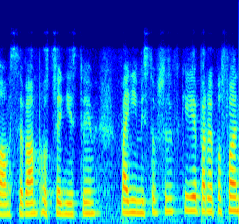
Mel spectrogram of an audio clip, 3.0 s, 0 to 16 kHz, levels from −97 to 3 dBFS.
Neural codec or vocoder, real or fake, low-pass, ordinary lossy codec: codec, 16 kHz, 0.5 kbps, X-Codec, WavLM features, trained on Multilingual LibriSpeech; fake; 7.2 kHz; Opus, 24 kbps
